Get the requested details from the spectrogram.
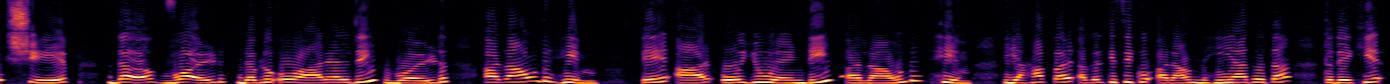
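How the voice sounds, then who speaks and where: High-voiced woman teaching slowly. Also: dry recording. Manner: spells words letter by letter, then blends the parts; asks the class questions and answers them herself. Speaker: English reading teacher. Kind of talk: step-by-step spelling lesson.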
